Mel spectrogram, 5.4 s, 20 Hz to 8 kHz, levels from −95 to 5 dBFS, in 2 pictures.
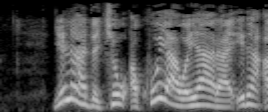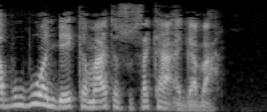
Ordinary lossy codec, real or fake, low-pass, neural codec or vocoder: MP3, 32 kbps; real; 7.2 kHz; none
